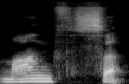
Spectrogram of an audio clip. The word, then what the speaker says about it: months: T h, що робить звук th, потім s після неї майже зливаються. Отже, це слово звучатиме мантс. Тобто можна відчути два різні звуки, але це не дуже легко і треба трохи постаратися, щоб правильно вимовити.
